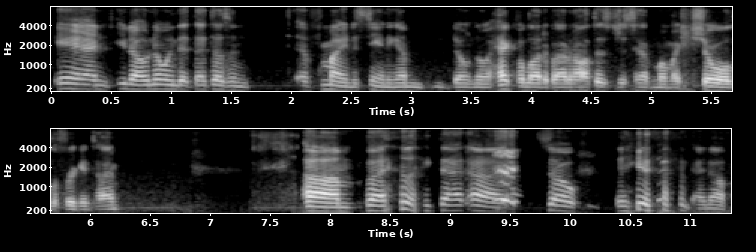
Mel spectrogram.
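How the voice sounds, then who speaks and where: A man's voice: a little high, normal speed. A man hosting a live talk show, asking questions in a jokey, rambling way with many fillers. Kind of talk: casual chat. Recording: dull lo-fi sound.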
